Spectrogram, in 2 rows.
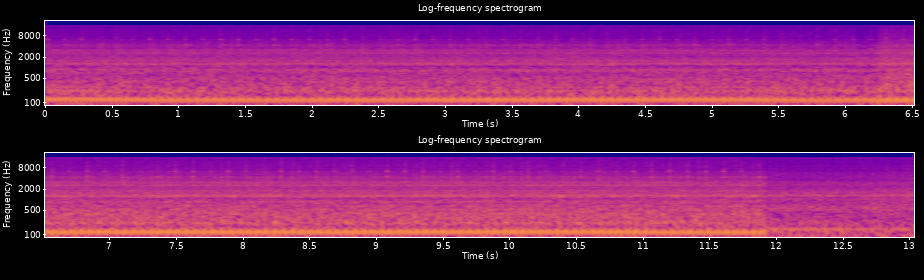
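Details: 2003 Jaguar S-Type R supercharged after fitting two oil catch cans, checked for leaks: smooth, constant low idle hum, even with no ticks or misfires. Normal idle.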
